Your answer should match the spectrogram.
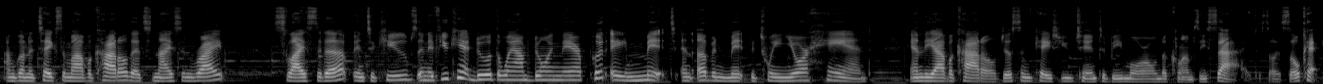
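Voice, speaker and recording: A woman hosting her cooking channel in a relaxed, chatty voice-over, talking straight to her viewers. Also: lowish voice, normal speed. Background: faint background music.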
